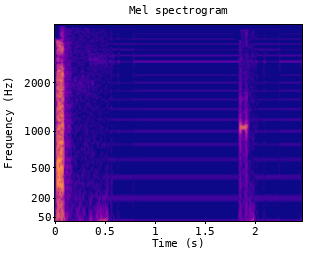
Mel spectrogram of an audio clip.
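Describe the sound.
Phone keypad tones while someone plays with a phone: a sharp burst at the start, then after a quiet pause a brief single electronic beep, over a faint steady hum.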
